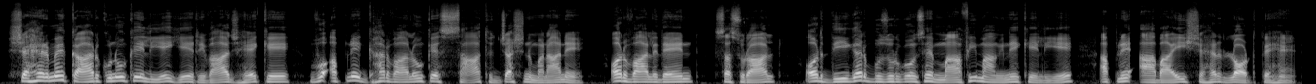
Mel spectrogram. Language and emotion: Urdu, neutral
